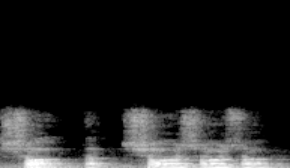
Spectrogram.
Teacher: অধিক শ্বাসবায়ুর প্রয়োজন হচ্ছে, সহসা একটা শীষ আওয়াজ হচ্ছে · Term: উষ্ম ধ্বনি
